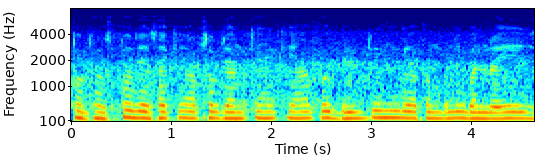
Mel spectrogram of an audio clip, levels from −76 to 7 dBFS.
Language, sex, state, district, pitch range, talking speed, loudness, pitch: Hindi, male, Uttar Pradesh, Lucknow, 160-170 Hz, 220 wpm, -14 LUFS, 165 Hz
